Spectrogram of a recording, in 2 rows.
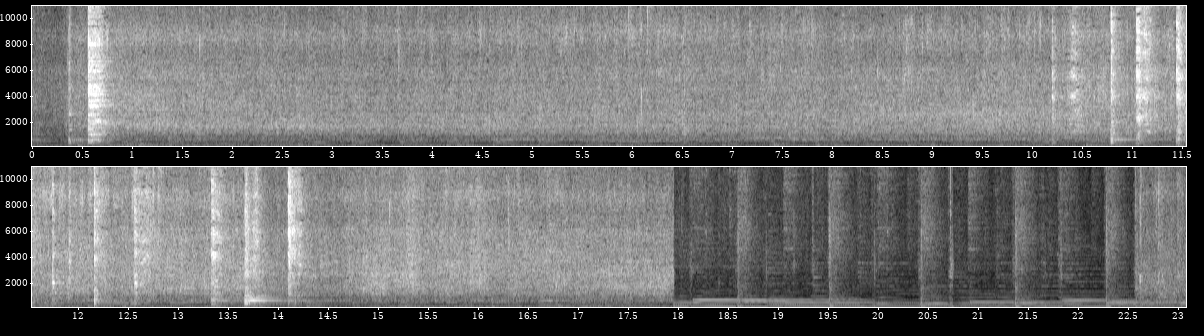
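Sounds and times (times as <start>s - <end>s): spatula clanking against a wok: 0.0s - 1.3s, 9.8s - 14.8s
meat sizzling in a wok: 0.0s - 18.0s, 22.6s - 23.0s.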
